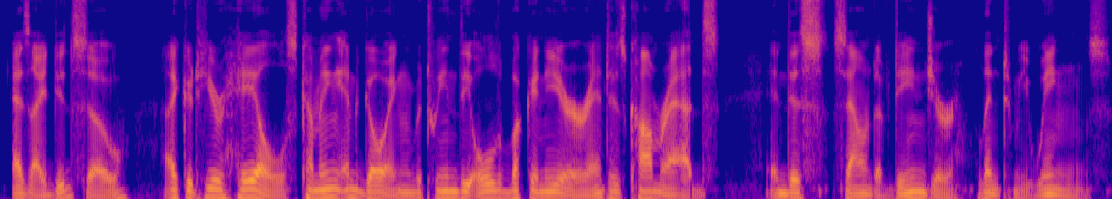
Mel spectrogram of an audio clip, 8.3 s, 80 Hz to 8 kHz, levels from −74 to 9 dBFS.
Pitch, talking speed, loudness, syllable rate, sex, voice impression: 95 Hz, 185 wpm, -19 LUFS, 4.4 syllables/s, male, masculine, adult-like, slightly thick, cool, intellectual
